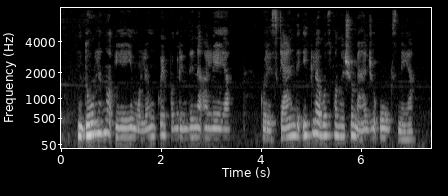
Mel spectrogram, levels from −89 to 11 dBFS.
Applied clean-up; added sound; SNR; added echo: none; none; none; none.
